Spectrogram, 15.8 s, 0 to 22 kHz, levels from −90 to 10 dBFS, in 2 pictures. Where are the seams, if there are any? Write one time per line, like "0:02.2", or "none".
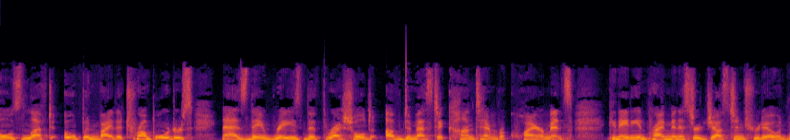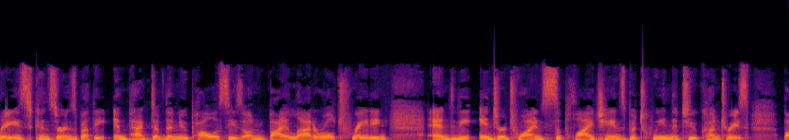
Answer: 0:02.2
0:07.8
